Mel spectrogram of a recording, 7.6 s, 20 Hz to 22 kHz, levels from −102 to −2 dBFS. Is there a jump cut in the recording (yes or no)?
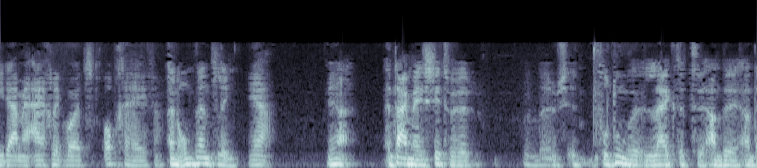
no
